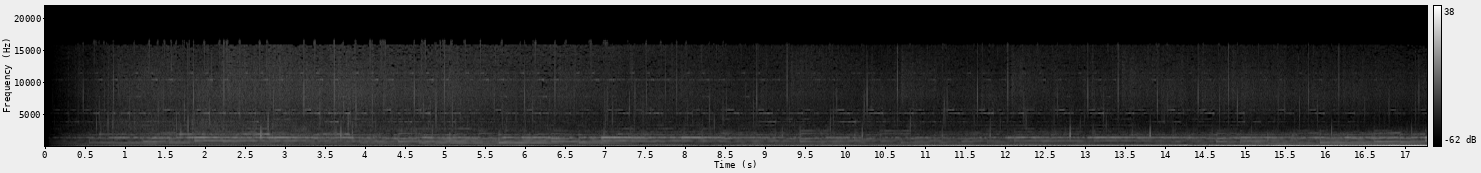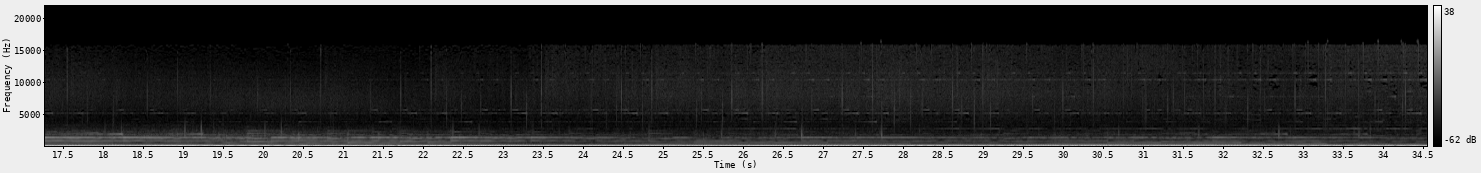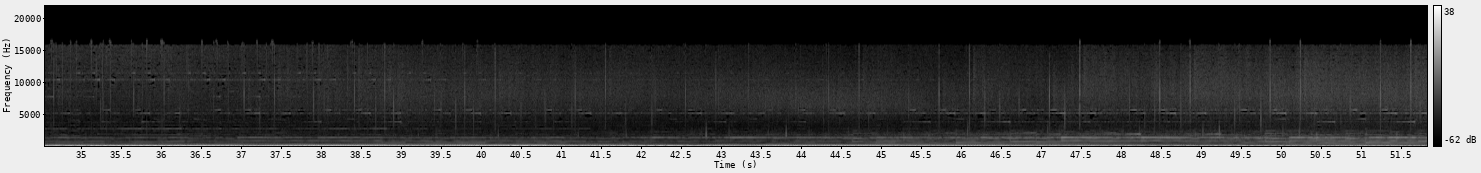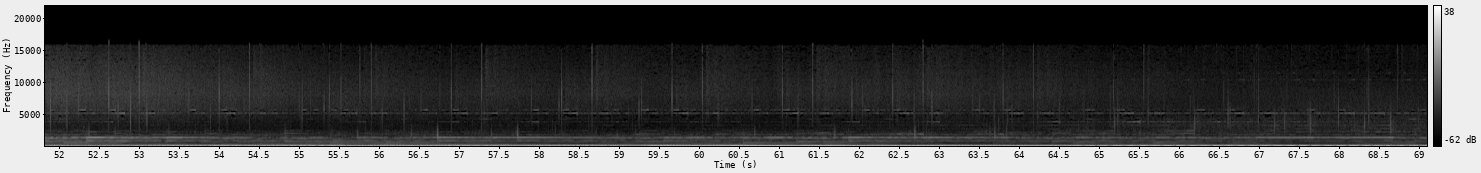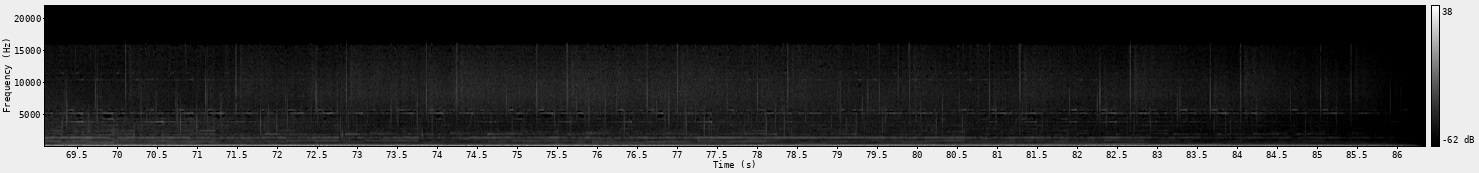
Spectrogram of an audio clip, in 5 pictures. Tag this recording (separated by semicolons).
ambience; atmosphere; cinematic; electro; electronic; processed; sci-fi; synth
